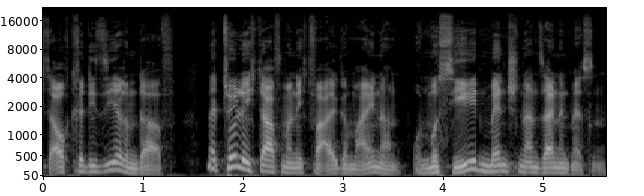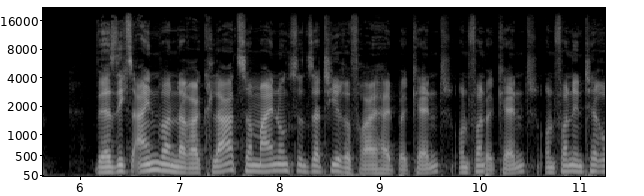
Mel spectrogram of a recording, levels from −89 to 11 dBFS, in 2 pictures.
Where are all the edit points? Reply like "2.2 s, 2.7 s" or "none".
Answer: 1.5 s, 3.7 s, 5.3 s, 6.5 s, 10.0 s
